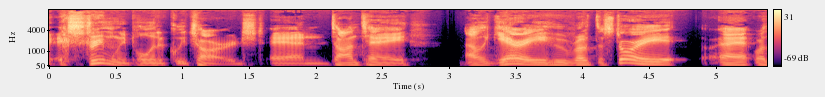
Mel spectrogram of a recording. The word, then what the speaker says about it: Alighieri: Now, coincidence: Alighieri rhymes with Mussolini.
